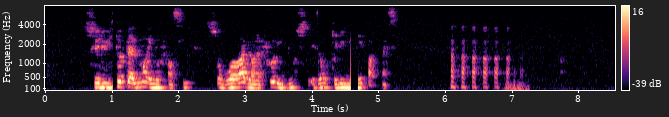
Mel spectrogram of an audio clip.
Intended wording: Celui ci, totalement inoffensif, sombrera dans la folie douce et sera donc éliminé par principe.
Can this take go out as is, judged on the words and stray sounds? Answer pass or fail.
fail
